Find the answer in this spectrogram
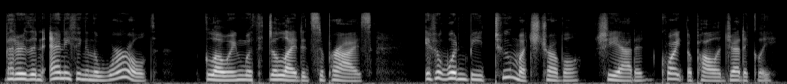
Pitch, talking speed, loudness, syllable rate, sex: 215 Hz, 160 wpm, -19 LUFS, 5.8 syllables/s, female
